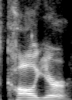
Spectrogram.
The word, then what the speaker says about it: Collier: It's Collier. That's how you say his name.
